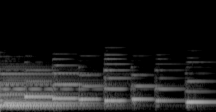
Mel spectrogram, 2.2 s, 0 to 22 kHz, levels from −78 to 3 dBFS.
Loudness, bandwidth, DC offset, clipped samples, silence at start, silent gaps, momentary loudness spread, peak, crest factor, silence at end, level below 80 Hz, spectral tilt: -30 LUFS; 4 kHz; under 0.1%; under 0.1%; 0 s; none; 9 LU; -16 dBFS; 14 dB; 0 s; -80 dBFS; -10 dB/octave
